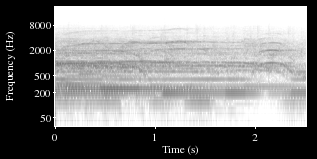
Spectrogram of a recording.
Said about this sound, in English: If you believe it, clap your hands and give God a shout.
